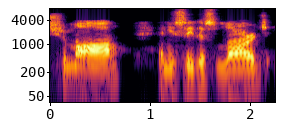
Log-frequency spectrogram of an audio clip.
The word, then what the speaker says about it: Shema: And so it could possibly be written that way and it would still be pronounced Shema.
